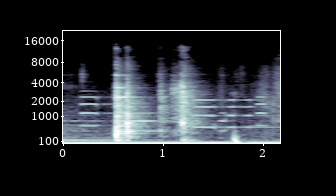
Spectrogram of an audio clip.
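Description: Stainless steel mixing bowl knocking against a stand mixer, two clanks with a short ring about half a second and just over a second in, over background music with a steady beat.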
